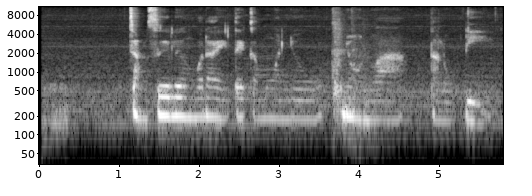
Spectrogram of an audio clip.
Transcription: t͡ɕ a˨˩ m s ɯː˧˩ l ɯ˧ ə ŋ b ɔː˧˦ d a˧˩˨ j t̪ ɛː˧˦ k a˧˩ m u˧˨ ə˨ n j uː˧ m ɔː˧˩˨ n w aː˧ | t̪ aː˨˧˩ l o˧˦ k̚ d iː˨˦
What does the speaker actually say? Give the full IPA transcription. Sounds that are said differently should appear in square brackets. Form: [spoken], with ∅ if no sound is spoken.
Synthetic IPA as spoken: t͡ɕ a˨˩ m s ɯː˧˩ l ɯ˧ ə ŋ b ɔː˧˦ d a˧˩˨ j t̪ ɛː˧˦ k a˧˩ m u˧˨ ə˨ n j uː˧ [ɲ] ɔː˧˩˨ n w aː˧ | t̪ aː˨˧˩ l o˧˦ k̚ d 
